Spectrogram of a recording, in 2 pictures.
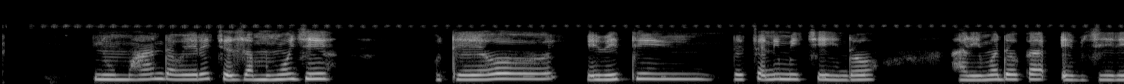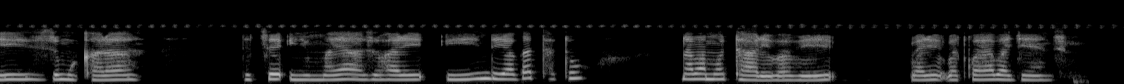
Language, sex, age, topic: Kinyarwanda, female, 25-35, government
